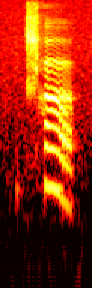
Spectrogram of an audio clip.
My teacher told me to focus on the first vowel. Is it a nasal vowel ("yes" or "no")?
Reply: no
